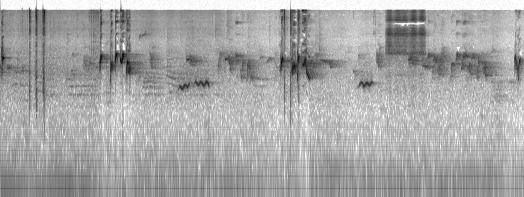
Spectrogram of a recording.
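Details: Caged red-whiskered bulbul giving a point-scoring song with full tone and phrasing, kept for training young birds: bright warbled phrases in short bursts, with a low wavering whistle between them and sharp clicking taps.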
